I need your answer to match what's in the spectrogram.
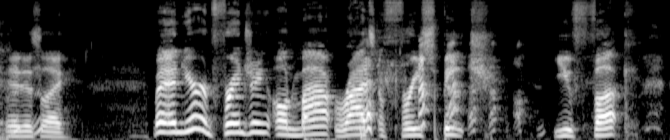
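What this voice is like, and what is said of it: Put-on Southern US accent. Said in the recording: “It's always a southern accent. ... It's a southern accent. ... I was going to use the southern accent.”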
